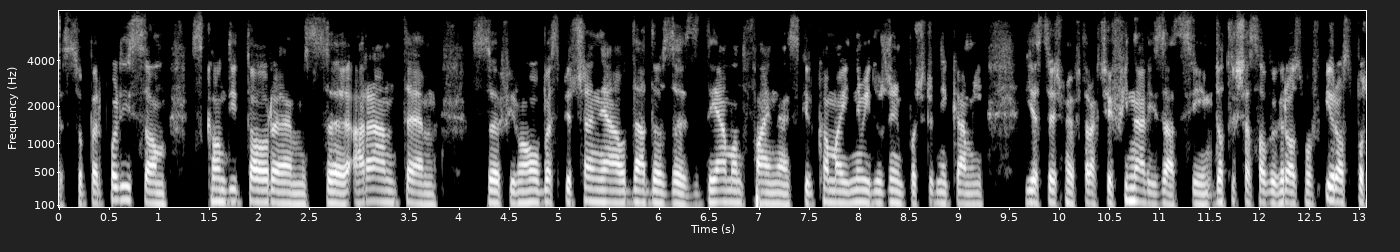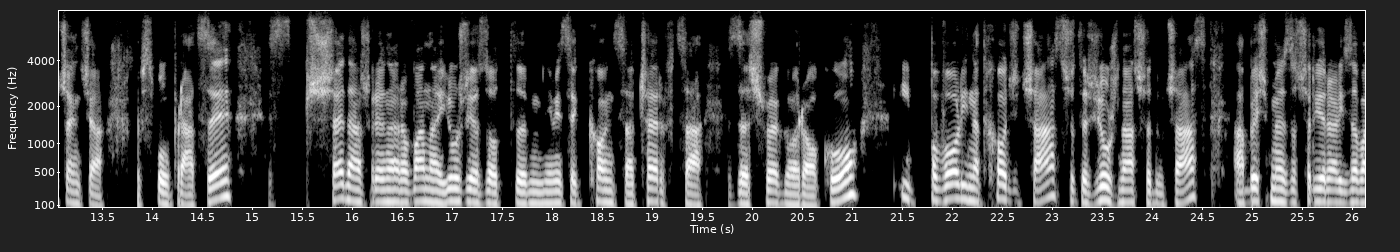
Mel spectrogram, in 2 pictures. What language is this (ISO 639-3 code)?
pol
